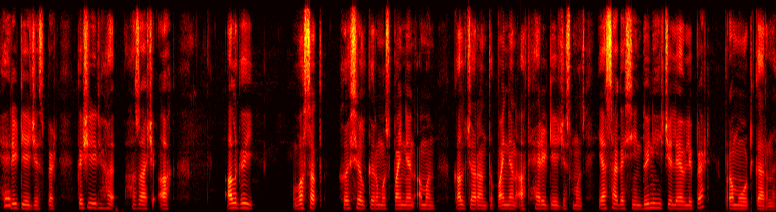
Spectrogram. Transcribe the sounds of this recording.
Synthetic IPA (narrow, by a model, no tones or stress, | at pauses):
heɾiʈeːd͡ʒɐspʲeʈʰ | kəʃiːɾʲɦhɐs̬aːt͡ʃʰiʔɐːk | ɐ̰lɡɨj | ʋɐsɐt̪ | həsʲelkəɾmuspɐnʲːɐnʔɐ̰mɐn | kɐlt͡ʃɐɾɐnt̪ɨpɐnʲːɐnʔɐ̰t̪ʰheɾiʈeːd͡ʒɐsmɐnzjɐsaːɡɐsʲiːnʲd̪unʲiɦit͡ʃilʲeːʋlipʲeʈʰ | pɾʔɐmoːʈkɐɾnɨ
